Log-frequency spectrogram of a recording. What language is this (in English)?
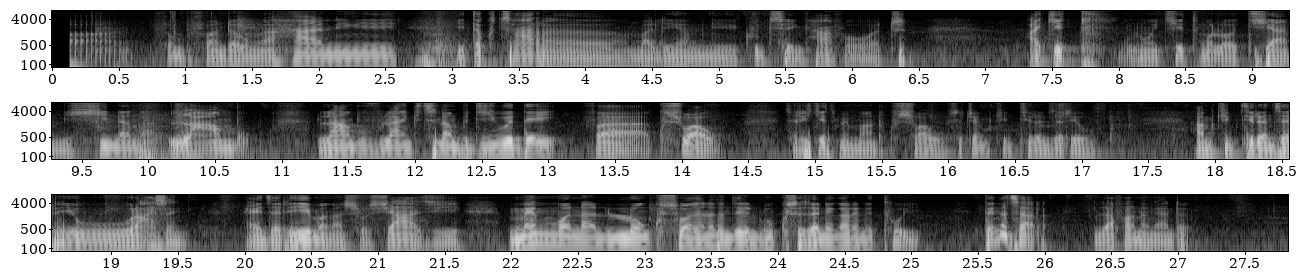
Tsimihety Malagasy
